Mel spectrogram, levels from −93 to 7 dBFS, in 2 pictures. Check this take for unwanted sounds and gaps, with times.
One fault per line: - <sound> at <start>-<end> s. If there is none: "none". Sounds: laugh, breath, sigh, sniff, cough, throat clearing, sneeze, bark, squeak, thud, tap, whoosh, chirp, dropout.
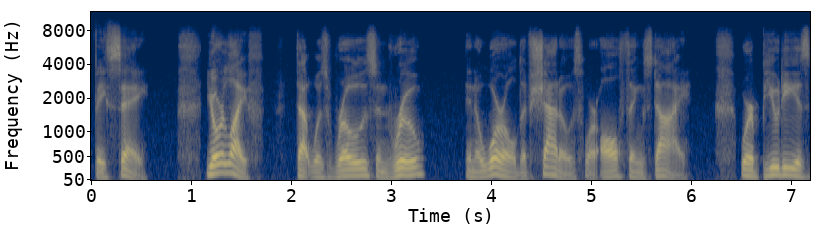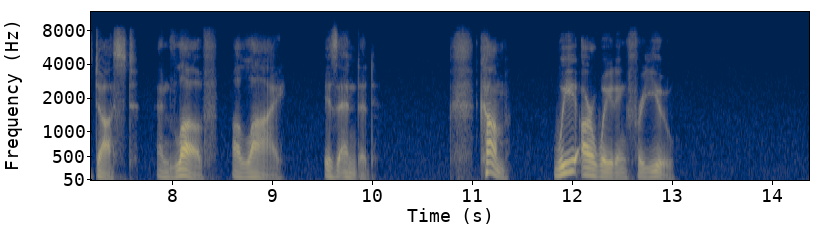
none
